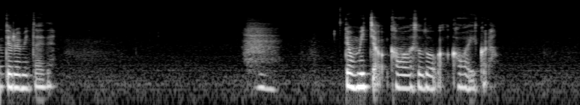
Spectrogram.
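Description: A young woman speaks softly and casually into a nearby microphone, in short bursts.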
